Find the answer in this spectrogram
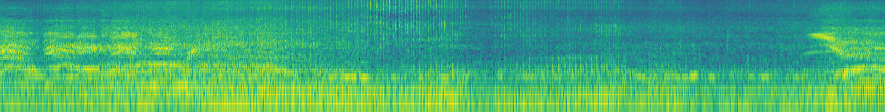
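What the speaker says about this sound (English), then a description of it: "Gino Lenotti jumping up to some stand-up burnouts" Harley-Davidson motorcycle doing stand-up burnouts at a stunt show, a loud sustained engine roar with rising and falling revs, heavy under crowd noise and an announcer's voice.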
